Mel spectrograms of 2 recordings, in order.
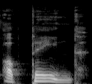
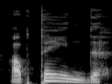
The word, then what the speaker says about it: obtained: En el pasado es obtained. Se pronuncia casi igual que en el presente, ya que la e que se le agrega no se pronuncia, solo la d del final. obtained.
